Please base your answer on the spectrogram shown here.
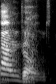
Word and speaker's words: Kyron Drones: Yeah, he said it's pronounced like like Byron. Byron. Kir Kiren Drones. Kyron Drones.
